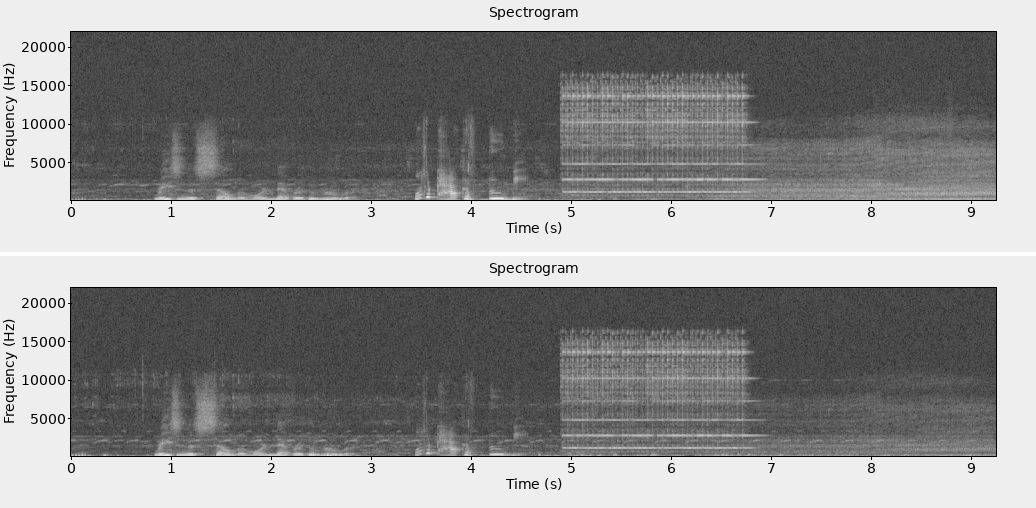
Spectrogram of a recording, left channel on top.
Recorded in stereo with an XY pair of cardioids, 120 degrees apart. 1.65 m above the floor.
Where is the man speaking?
20° right, 1.0 m; by 2.9 s 15° right, 2 m.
